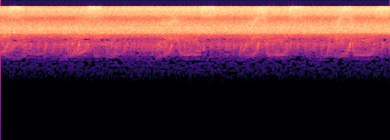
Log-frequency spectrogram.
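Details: Cicadas in Japan sing a steady, high-pitched buzzing drone without a break.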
